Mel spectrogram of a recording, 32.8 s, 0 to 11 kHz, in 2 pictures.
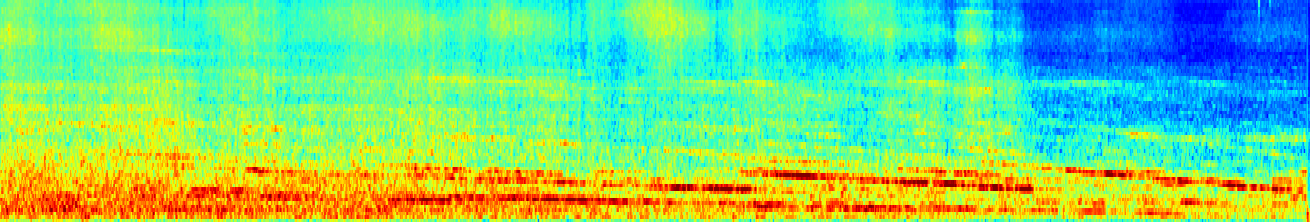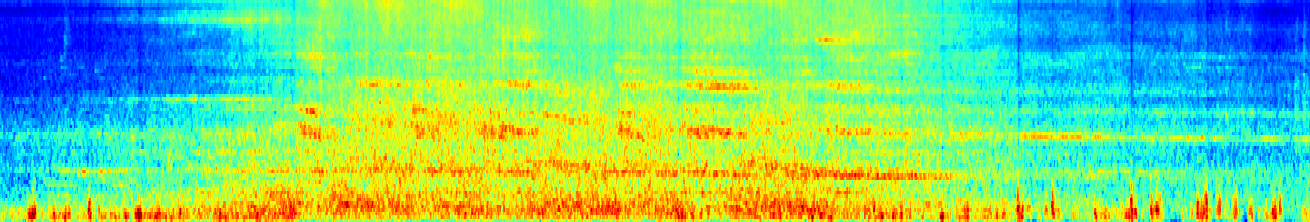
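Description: Commuter electric train, a JR West 207 series, braking into the station: its motor and inverter whine falls steadily in pitch for about sixteen seconds over wheel and rail noise. The sound then changes abruptly to a rougher rail noise with no clear tone.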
